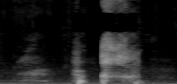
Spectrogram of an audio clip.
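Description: Two abrupt, harsh bursts from an adult, the second longer and noisier, over faint room noise: a dry cough.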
